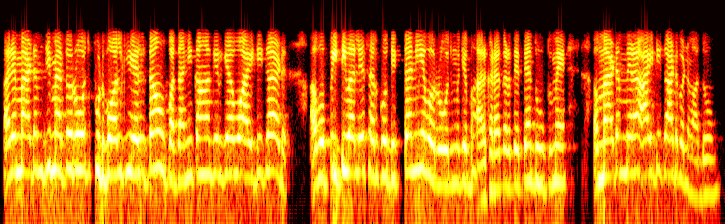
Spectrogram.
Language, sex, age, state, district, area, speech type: Hindi, female, 60+, Rajasthan, Jaipur, urban, conversation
